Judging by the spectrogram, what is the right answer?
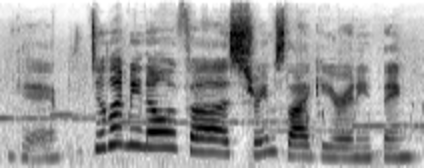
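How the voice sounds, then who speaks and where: High-voiced woman streaming games casually. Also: sing-song, a little fast, music in the background. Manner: rambling, slangy, informal. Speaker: game streamer. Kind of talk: casual livestream chat and game commentary. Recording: faint background noise and low rumble.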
